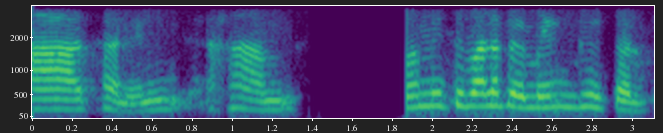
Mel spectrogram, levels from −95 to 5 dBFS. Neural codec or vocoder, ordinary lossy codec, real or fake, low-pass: none; none; real; 3.6 kHz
